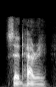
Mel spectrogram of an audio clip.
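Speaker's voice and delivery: plain reading voice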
